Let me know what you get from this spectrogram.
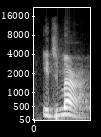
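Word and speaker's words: إجماع: each man it's man everybody repeat after me it's Mary it's Mara if you want to spell it out since I am a and it's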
